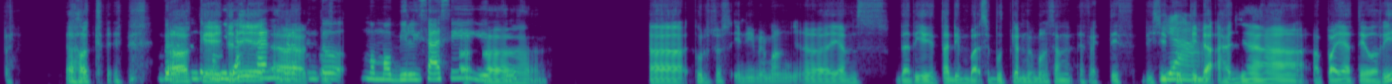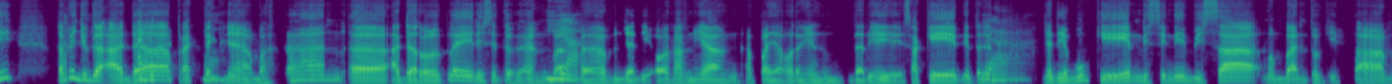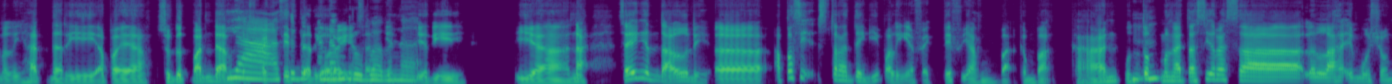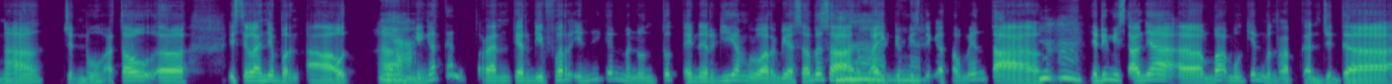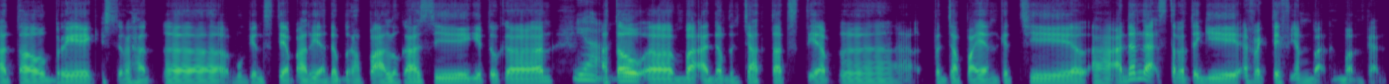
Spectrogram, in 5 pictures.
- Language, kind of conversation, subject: Indonesian, podcast, Pengalaman belajar informal apa yang paling mengubah hidupmu?
- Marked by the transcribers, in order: laughing while speaking: "Oke"; in English: "roleplay"; in English: "burnout?"; in English: "caregiver"; in English: "break"; other background noise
